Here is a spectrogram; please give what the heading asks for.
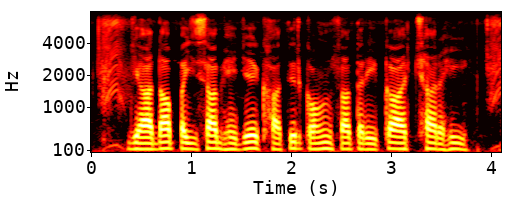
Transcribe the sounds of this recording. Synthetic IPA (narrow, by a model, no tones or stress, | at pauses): zjaːd̪apɐɪsabʱeːd͡ʒekʰaːt̪ɪɾkaʊnsat̪ɐɾiːkaɐtːʃʰaɾɐɦiː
